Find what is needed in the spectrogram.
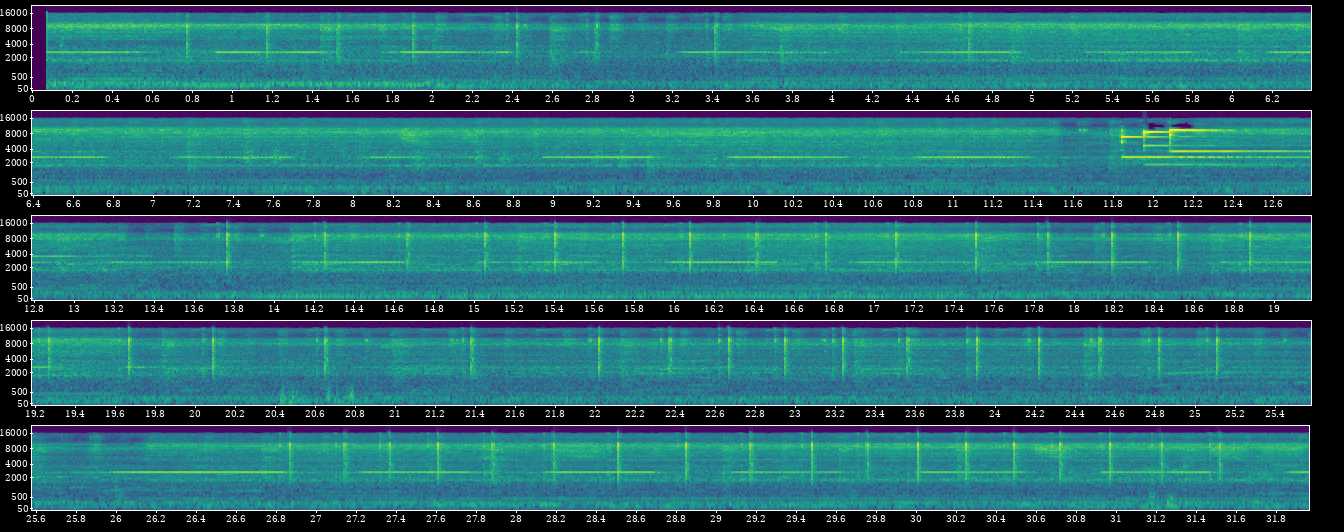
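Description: Heavy machinery running with a steady low drone that drops near the start and swells a little past the middle, under a high warning beep repeating in a regular on-off pattern. The beeping pauses twice, and a short rising squeal sounds about twelve seconds in.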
